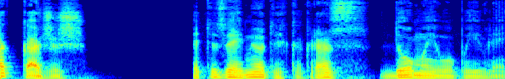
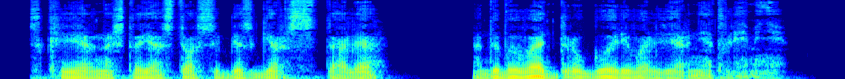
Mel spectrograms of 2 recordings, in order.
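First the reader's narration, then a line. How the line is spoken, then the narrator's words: Muttered under breath. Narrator (Russian): Инженер пробормотал в полголоса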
